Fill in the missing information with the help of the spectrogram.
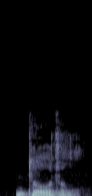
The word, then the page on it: dawdle: British English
